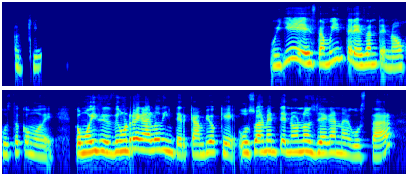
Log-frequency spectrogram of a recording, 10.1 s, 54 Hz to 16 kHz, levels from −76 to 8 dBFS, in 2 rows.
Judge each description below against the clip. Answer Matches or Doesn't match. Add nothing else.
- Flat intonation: Doesn't match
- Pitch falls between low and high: Doesn't match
